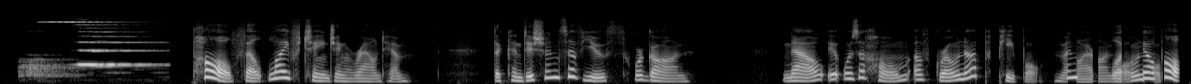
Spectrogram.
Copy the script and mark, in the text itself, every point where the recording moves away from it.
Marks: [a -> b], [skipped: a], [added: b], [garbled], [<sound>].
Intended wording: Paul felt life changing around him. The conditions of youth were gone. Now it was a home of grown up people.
[squeak] Paul felt life changing around him. The conditions of youth were gone. Now it was a home of grown up people. [garbled]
